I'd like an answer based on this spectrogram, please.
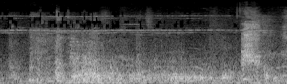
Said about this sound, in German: Heute kommt mir die Fahrt mit der U-Bahn irgendwie länger vor als sonst. Aber sieh mal, die nächste Haltestelle kommt schon.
